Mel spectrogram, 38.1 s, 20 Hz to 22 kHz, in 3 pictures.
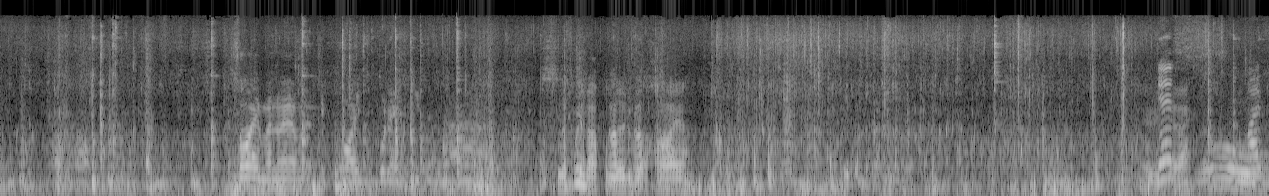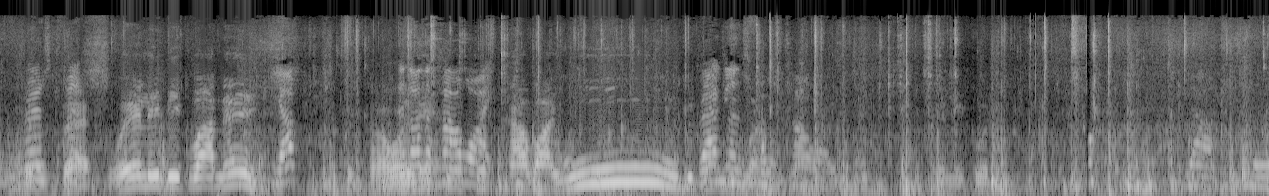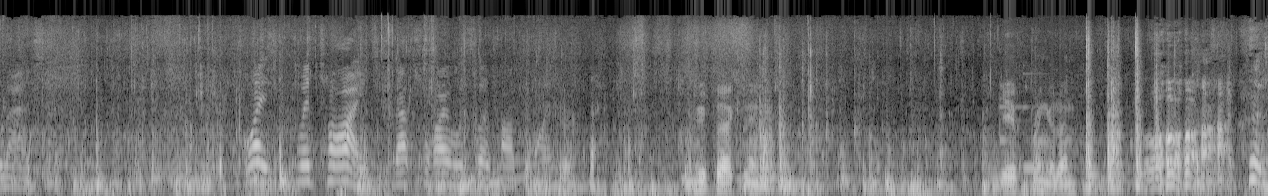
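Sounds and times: wind buffeting microphone: 0:00.0 - 0:13.6, 0:14.2 - 0:36.2
sea noise: 0:00.0 - 0:38.0
water splashing against boat hull: 0:00.0 - 0:38.0.

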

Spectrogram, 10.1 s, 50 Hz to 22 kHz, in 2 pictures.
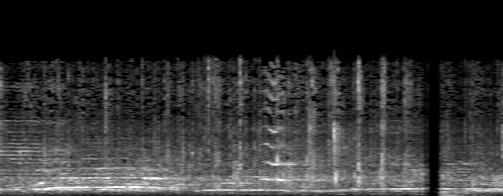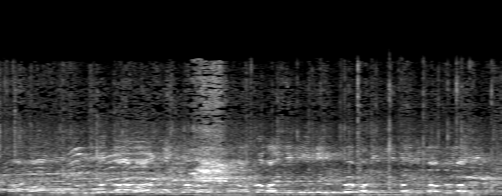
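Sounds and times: crowd noise in a hall: 0:00.0 - 0:10.0
voice holding high note: 0:06.9 - 0:07.6.

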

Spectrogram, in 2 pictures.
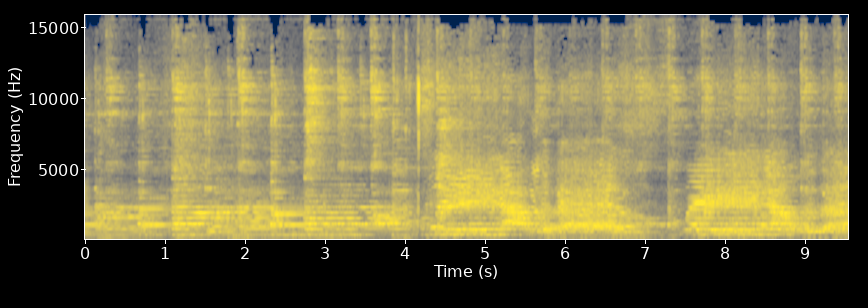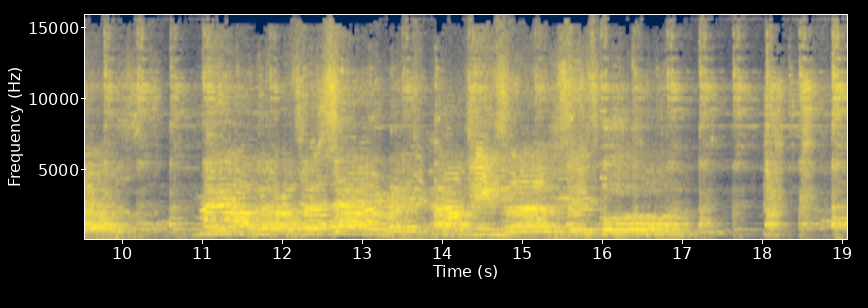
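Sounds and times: young children singing: 0:04.2 - 0:19.0.

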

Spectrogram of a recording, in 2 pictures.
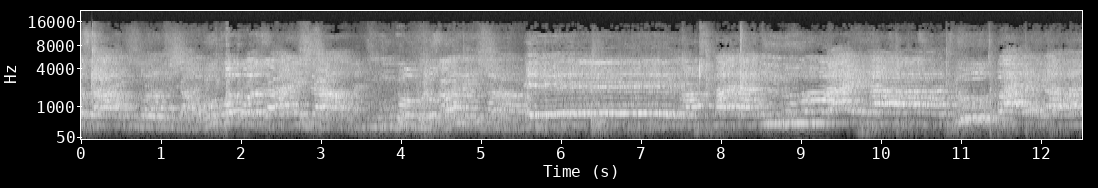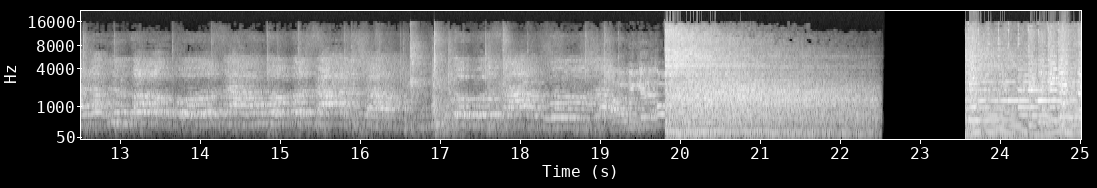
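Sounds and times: children singing: 0:00.0 - 0:19.2.

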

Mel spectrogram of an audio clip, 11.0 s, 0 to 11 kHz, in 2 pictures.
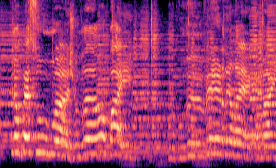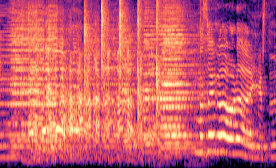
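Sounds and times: button accordion playing dance tune: 0:00.0 - 0:09.9
person singing verses: 0:00.2 - 0:06.5.

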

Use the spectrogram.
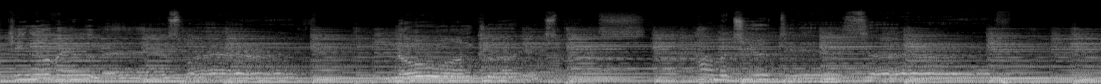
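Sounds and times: person singing melody: 0:00.0 - 0:11.0
strummed acoustic guitar: 0:00.0 - 0:11.0
worship band playing: 0:00.0 - 0:11.0.

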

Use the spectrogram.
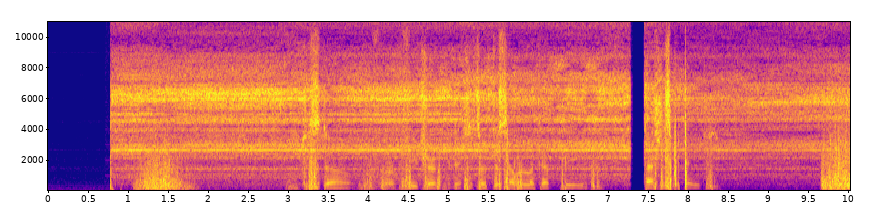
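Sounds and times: radio channel hiss: 0:00.8 - 0:10.0.

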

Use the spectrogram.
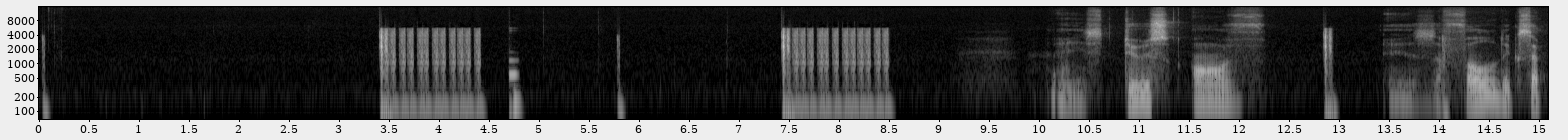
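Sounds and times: rattling riffle of cards: 0:03.4 - 0:04.4.

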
